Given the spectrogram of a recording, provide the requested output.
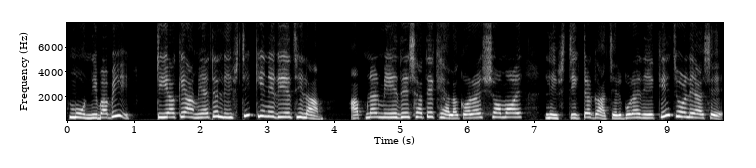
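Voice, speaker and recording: A woman voicing a poor, anxious, gentle fox mother in a children's cartoon, pleading and soothing in a motherly way. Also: very high-pitched, normal speed, no echo, clean studio sound.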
